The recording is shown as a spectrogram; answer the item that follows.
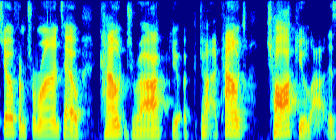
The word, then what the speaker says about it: Count Chocula: Count Chocula is how you say that.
